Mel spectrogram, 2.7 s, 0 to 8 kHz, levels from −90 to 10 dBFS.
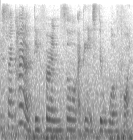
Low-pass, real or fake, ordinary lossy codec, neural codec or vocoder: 7.2 kHz; real; none; none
